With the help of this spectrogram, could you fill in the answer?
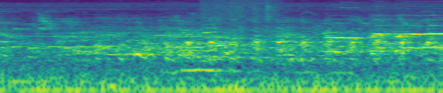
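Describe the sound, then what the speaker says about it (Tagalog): Chickens clucking with a rooster crowing, a busy, continuous farmyard din of overlapping calls at moderate distance with no voices. "Ang ingay lang ng mga manok ko"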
